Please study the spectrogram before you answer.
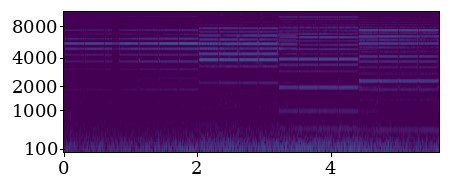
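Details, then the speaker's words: FPV quadcopter whose ESC rebooted mid-flight during PID tuning (motors already shuddering, suspected bad tune): run of clean high stepped beeps, the ESC startup tune, showing a full ESC reboot in flight. "okay so that was the startup music from the esc so the esc had a full reboot"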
